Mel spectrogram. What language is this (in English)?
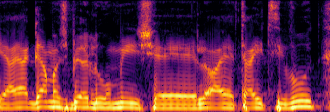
Hebrew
